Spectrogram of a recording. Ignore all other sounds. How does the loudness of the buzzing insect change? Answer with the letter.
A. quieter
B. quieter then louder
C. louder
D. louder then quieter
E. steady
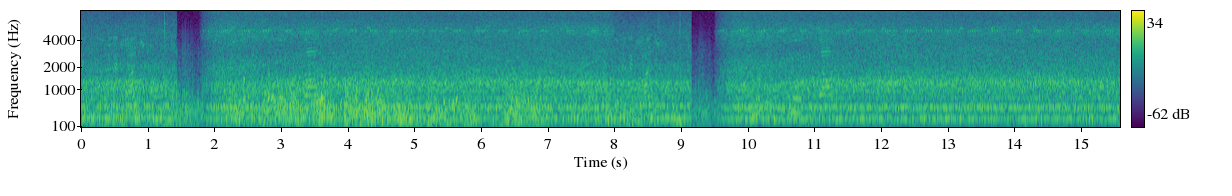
E.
